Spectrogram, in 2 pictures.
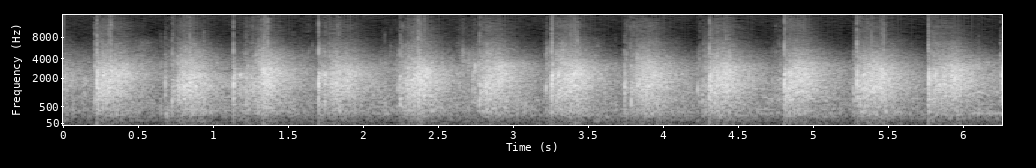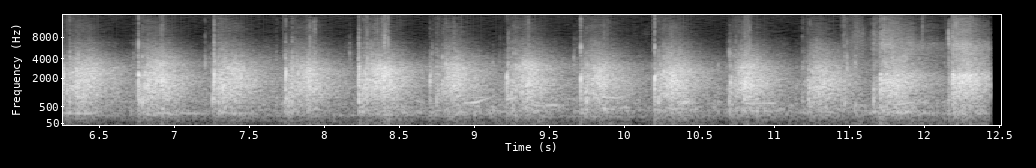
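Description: Children's footsteps stamp in a steady, quick rhythm.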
